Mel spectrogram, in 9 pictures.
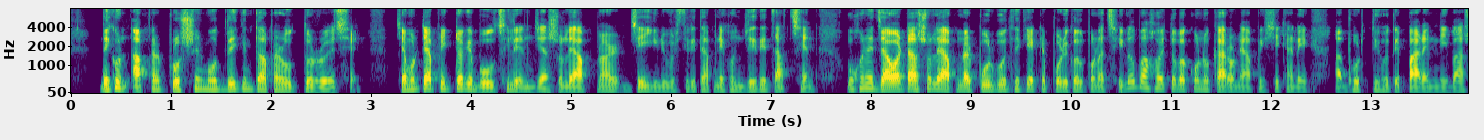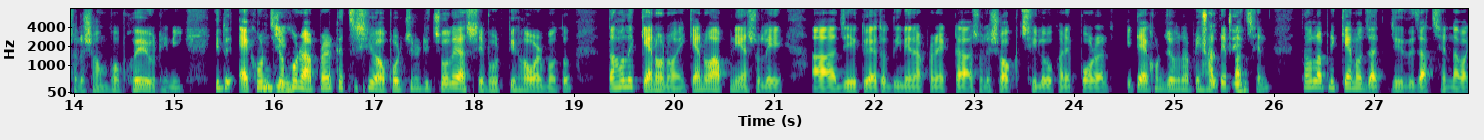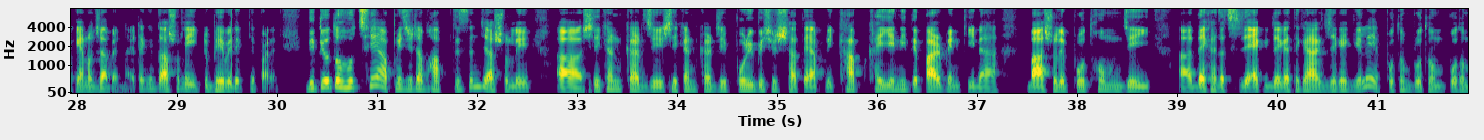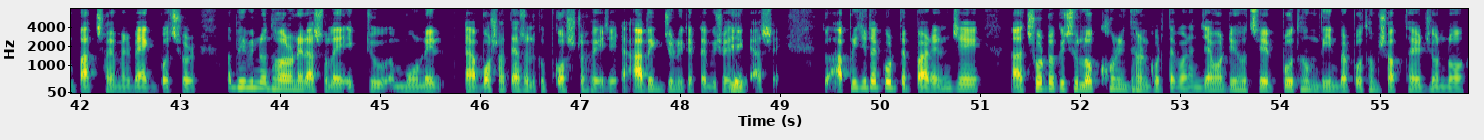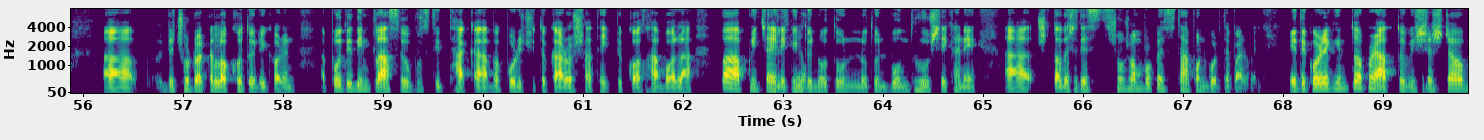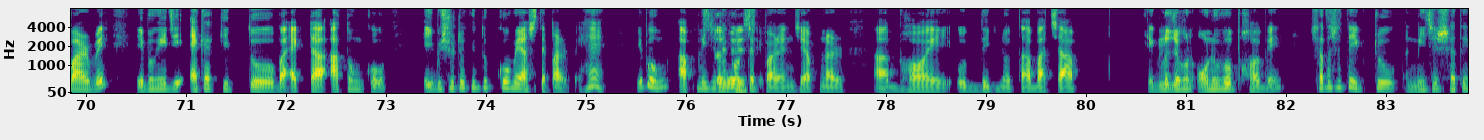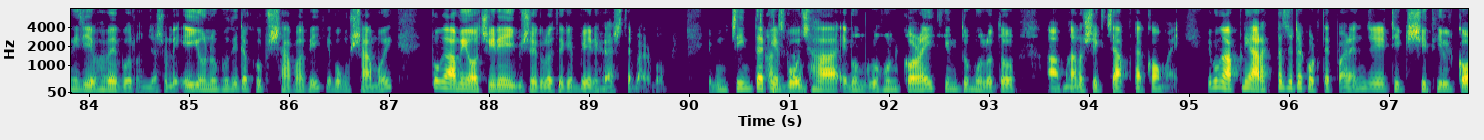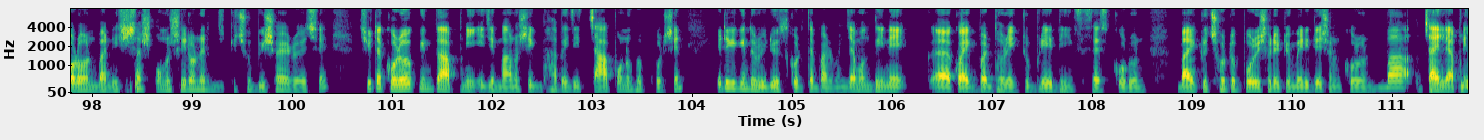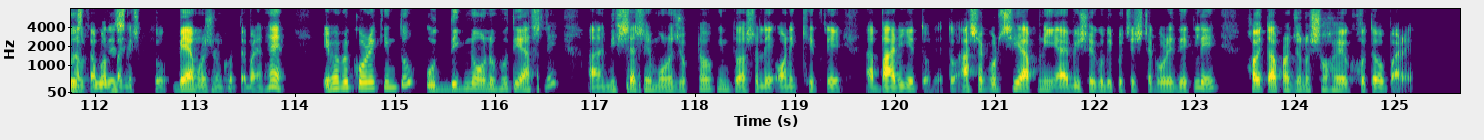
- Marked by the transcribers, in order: bird; tapping; other background noise; in English: "রিডিউস"
- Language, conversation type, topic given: Bengali, advice, নতুন স্থানে যাওয়ার আগে আমি কীভাবে আবেগ সামলাব?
